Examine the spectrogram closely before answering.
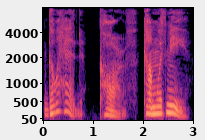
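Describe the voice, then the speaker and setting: An actress voicing a sultry, sly fantasy game woman with a smooth, deliberate, coaxing and quietly menacing delivery. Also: fairly low pitch, sing-song, dry recording, clean studio sound, full character voice. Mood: coaxing, predatory. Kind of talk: video game character dialogue.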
